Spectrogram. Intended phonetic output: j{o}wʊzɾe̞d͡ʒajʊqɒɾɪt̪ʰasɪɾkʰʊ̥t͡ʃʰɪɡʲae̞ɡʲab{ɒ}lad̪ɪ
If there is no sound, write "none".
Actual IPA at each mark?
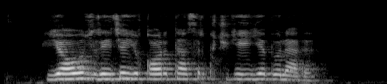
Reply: ɒ, o

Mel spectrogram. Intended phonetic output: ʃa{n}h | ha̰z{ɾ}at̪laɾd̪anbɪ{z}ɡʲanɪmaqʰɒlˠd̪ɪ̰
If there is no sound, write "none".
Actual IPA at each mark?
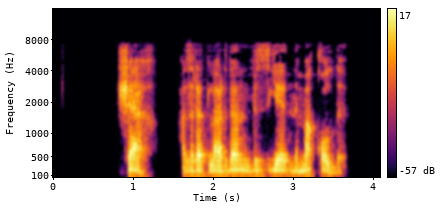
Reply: none, ɾ, z

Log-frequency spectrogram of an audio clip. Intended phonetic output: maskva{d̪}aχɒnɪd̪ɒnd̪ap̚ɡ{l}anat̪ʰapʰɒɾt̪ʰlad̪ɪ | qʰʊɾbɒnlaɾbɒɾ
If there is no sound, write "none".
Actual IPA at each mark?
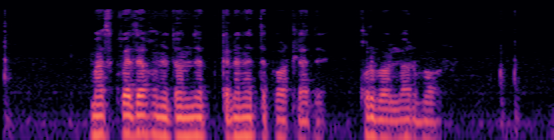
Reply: d̪, ɾ

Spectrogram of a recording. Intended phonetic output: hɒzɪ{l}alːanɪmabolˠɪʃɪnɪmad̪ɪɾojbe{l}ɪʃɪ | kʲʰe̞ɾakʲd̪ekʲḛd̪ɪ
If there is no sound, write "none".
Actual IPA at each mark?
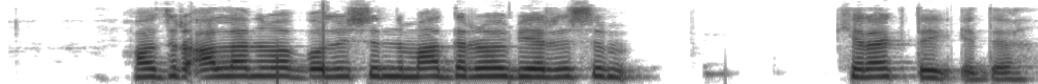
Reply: ɾ, ɾ

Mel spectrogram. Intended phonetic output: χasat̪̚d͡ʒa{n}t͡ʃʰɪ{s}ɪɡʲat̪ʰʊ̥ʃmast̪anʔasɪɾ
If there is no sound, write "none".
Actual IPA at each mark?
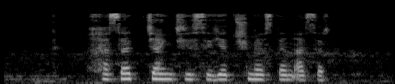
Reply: ŋ, s

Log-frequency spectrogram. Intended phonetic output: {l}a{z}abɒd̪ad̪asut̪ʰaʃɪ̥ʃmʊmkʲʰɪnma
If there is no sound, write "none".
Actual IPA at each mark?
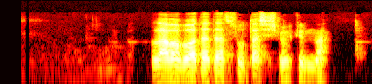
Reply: l, v

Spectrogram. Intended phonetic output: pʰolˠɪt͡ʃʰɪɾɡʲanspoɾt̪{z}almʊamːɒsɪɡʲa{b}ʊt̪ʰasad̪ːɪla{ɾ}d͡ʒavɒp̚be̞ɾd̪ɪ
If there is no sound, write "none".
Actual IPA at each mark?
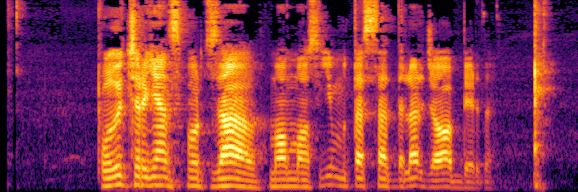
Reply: z, m, ɾ

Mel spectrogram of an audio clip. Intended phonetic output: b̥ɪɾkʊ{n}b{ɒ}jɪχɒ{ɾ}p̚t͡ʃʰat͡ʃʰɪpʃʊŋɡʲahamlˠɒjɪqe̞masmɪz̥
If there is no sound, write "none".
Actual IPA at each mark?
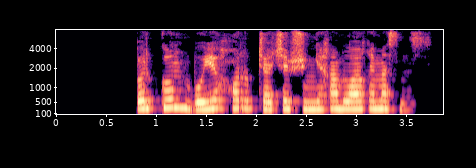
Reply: n, o, ɾ

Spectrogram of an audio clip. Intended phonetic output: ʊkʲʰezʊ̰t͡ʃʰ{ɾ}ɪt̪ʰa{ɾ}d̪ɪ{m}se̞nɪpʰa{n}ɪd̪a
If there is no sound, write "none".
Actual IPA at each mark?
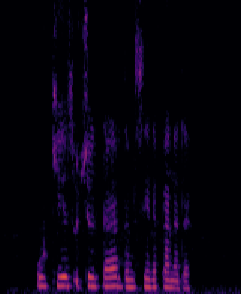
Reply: ɾ, ɾ, m, n

